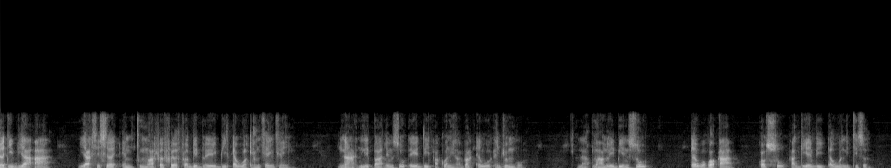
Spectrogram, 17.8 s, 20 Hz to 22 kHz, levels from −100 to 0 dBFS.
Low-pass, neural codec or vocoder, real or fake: 7.2 kHz; codec, 24 kHz, 1.5 kbps, HILCodec; fake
